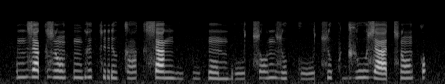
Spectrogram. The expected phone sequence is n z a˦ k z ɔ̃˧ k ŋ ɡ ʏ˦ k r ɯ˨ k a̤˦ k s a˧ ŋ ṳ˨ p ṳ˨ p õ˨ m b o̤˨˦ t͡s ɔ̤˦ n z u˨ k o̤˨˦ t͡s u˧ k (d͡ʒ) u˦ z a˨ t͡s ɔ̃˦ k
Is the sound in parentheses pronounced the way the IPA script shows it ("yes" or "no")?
yes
